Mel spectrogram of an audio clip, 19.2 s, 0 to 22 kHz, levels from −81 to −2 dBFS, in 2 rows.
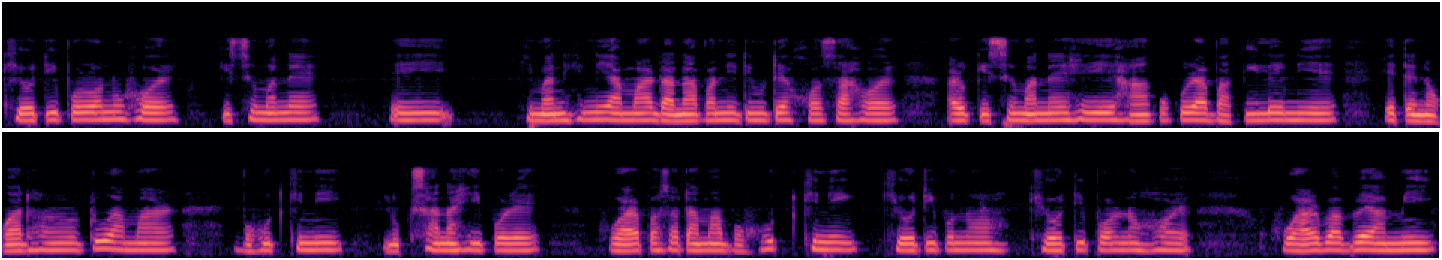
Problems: none marked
